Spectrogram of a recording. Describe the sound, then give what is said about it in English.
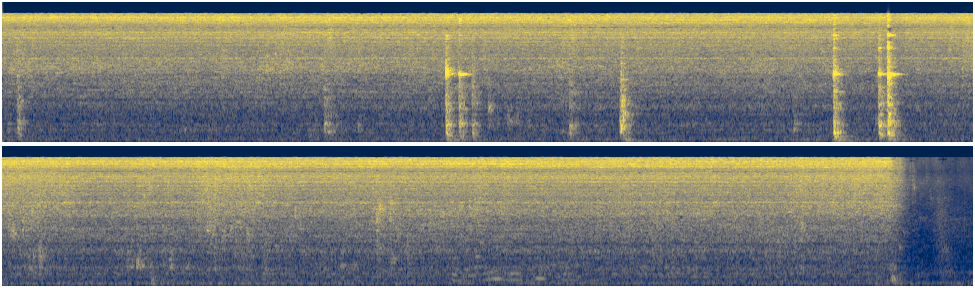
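A faucet runs in a steady, full hiss for nearly twenty seconds while a yellow item is washed beneath it. A few sharp knocks and clinks are scattered through the first half, then the water shuts off. “I'm gonna wash up this yellow real quick.”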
